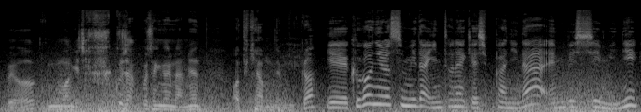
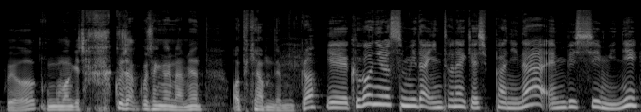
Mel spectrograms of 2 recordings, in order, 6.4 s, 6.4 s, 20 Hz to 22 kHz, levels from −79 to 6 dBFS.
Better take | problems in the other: second | wind noise on the microphone; heavy; 8 dB below the speech

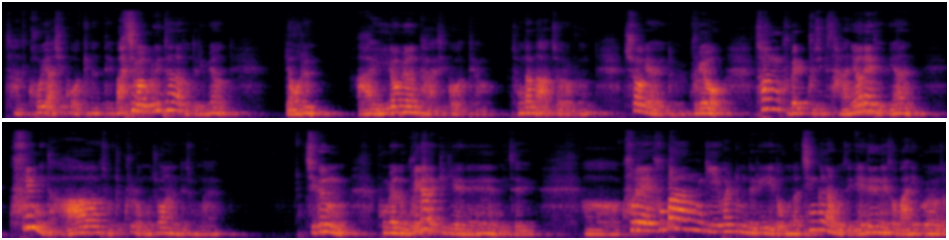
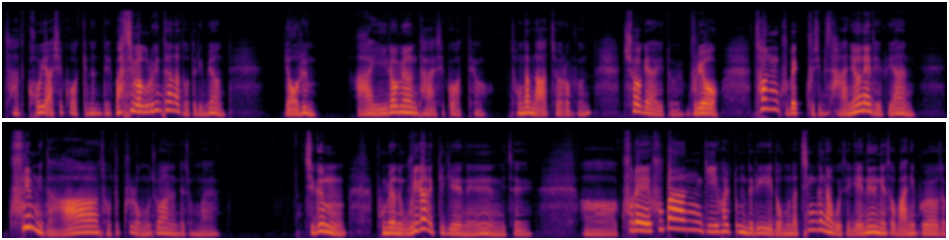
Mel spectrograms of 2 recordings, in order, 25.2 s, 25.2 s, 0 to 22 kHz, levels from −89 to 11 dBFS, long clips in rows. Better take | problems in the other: second | off-mic speech; far // room echo; noticeable; dies away in 0.4 s

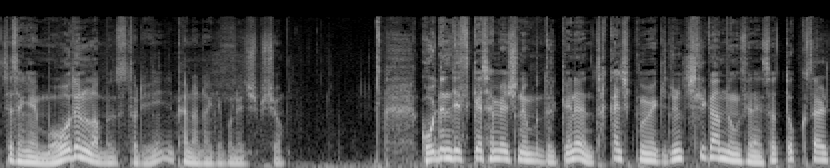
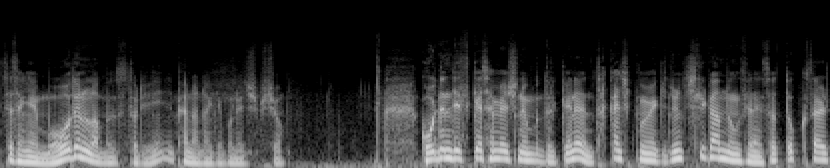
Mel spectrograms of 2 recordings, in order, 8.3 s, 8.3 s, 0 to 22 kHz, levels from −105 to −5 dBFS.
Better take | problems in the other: first | muffled; very; fading above 2 kHz

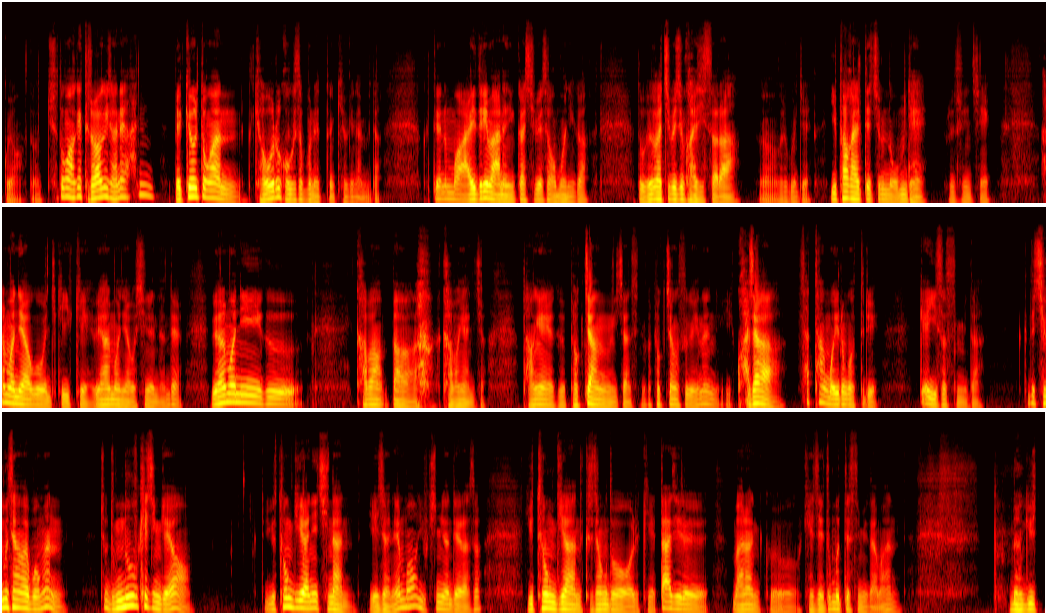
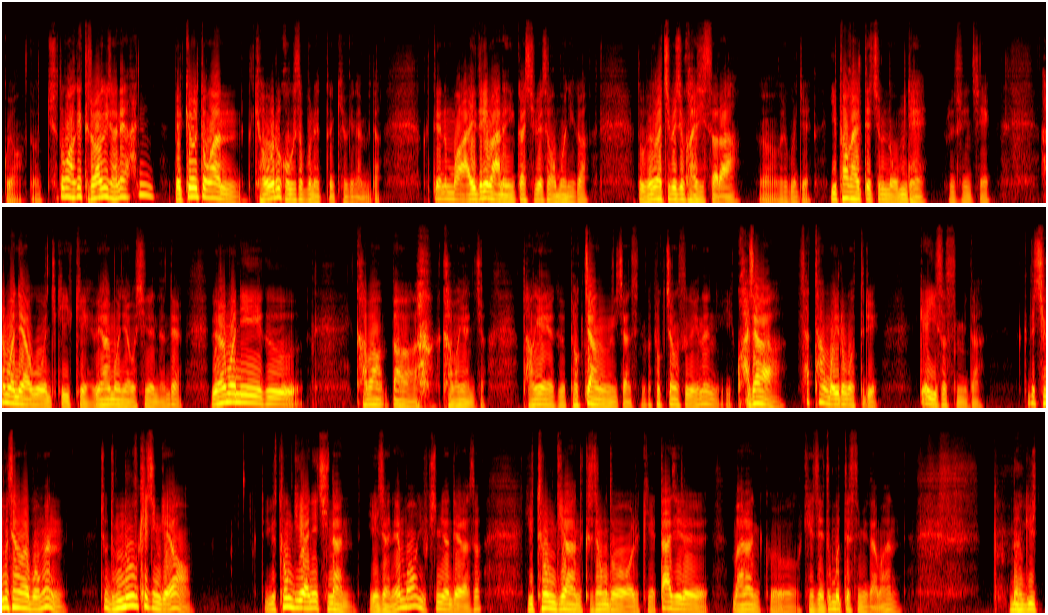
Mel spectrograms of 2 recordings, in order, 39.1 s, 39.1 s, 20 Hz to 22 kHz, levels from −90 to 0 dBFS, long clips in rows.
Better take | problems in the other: first | distortion; slight; 10 dB below the speech

